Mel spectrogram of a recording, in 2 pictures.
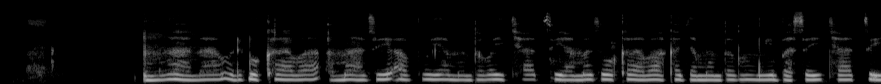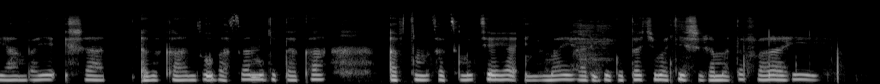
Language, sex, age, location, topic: Kinyarwanda, female, 18-24, Kigali, health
